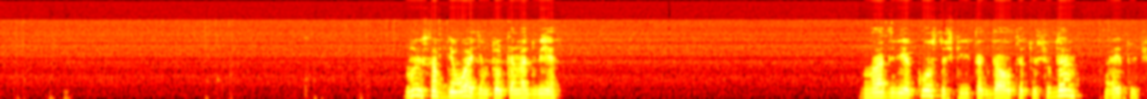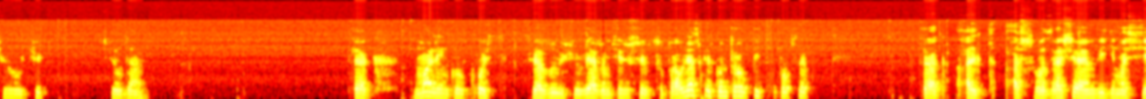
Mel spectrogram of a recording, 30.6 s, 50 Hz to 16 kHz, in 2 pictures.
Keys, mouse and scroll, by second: 0.2 click, 0.5 click, 0.5 g, 3.1-4.1 middle drag, 5.1 right click, 11.7 click, 12.6 g, 14.6 click, 15.0 g, 18.5-19.9 middle drag, 21.6 shift+middle click, 22.9 shift+click, 24.5 ctrl+p, 26.6 middle click, 27.5 shift+middle click, 28.7 alt+h, 29.6 KP_1.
